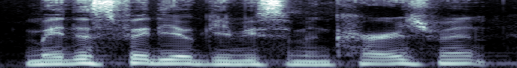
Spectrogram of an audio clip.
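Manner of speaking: normal talking voice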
